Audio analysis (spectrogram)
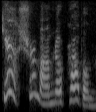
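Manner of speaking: high, sing-song "yeah sure Mom"; mock-sweet child voice; cheery compliant kid. Kid's ideal compliant reply.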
